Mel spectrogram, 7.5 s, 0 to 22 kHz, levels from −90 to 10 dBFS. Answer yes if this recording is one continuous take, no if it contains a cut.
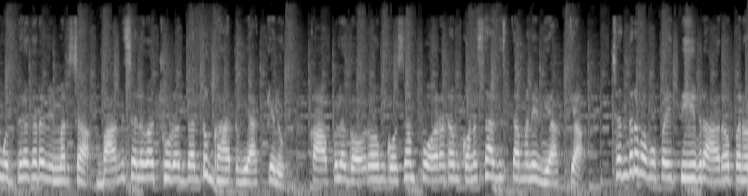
yes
